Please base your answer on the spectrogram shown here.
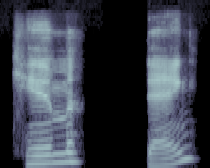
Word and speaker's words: Kim Dang: Kim Dang, is that how I say Yes.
